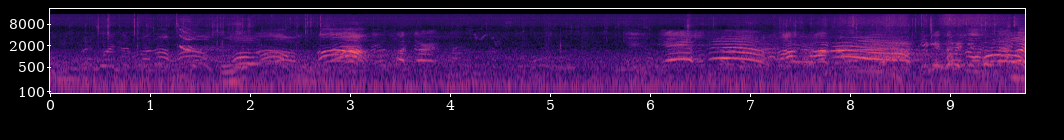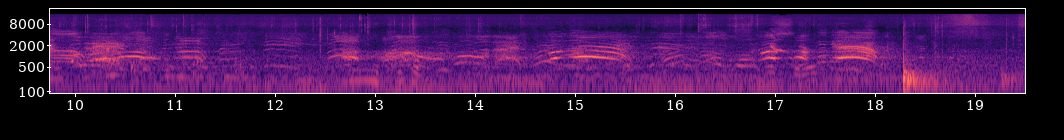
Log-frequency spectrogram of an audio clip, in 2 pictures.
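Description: Young female players shout and call to each other across an open field, heard from a distance.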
